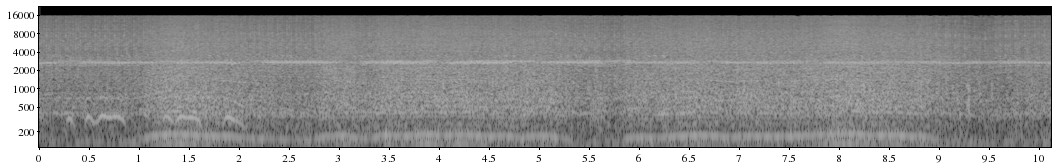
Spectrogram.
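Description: A truck engine rumbles and revs.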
